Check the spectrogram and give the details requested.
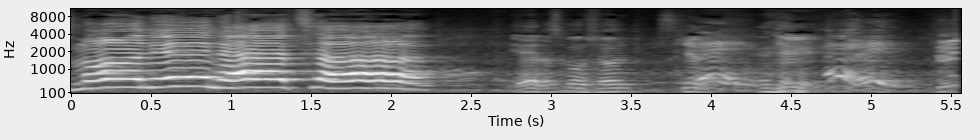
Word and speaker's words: Morninafta: So start off with saying, it's Morninafta. You can follow me everywhere. I'm on Apple Music, iTunes, Twitter. It's spelled differently though.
